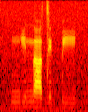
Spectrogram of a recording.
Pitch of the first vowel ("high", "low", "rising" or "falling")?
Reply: high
